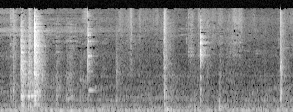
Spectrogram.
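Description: Stainless steel kitchen bowls and utensils being handled: a cluster of clinks and knocks about half a second in, the loudest, with a short ring, then a few single clinks spaced out after it.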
